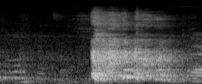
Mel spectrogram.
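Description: A person coughing once, a sudden loud, harsh cough about a second in.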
